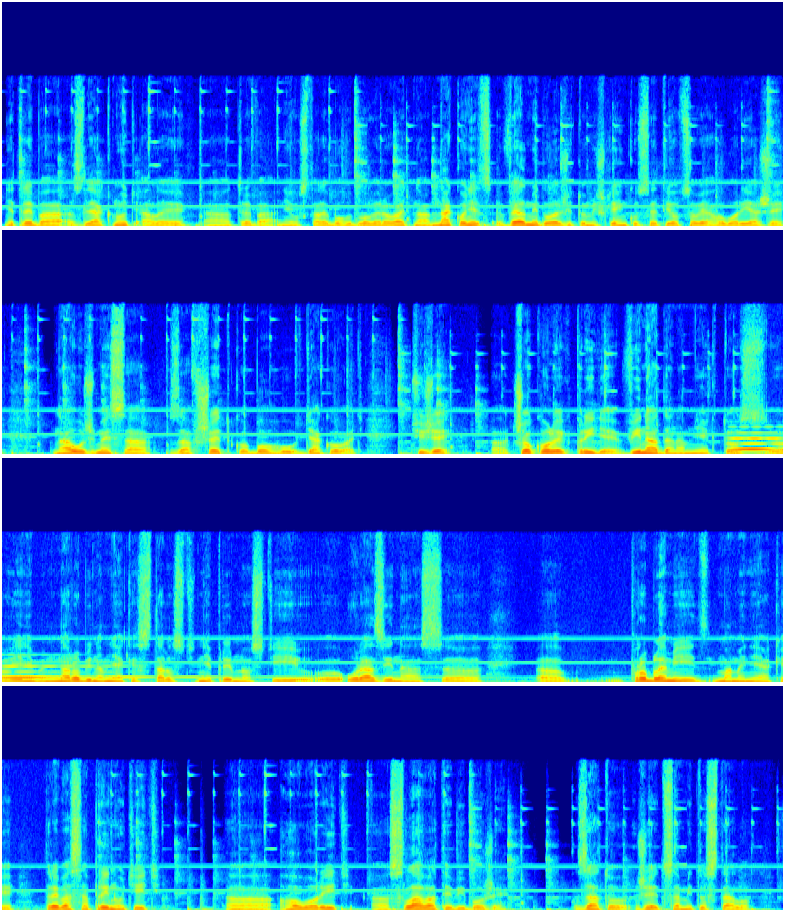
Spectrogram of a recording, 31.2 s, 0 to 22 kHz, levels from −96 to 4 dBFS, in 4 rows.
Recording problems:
background music; noticeable; throughout; 10 dB below the speech
high-pitched whine; faint; throughout; 2 kHz, 25 dB below the speech

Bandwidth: 14.5 kHz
